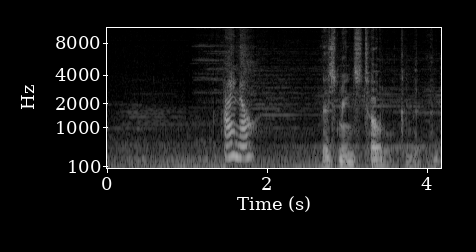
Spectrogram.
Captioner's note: eerie ambience continues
